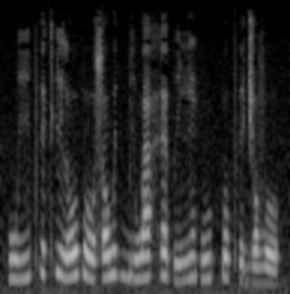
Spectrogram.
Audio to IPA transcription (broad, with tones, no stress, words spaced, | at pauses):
wiː˨˦pʰɪ˦tʰi˦˨ loː˦poː˨sɔ˦wɪ˦ ɡ͡bi˨wa˦ hɛ˦˨ pi˨ ɲũ˦˨puː˦k͡po˦ pʰɪ˨d͡ʒɔ˨ vo˨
